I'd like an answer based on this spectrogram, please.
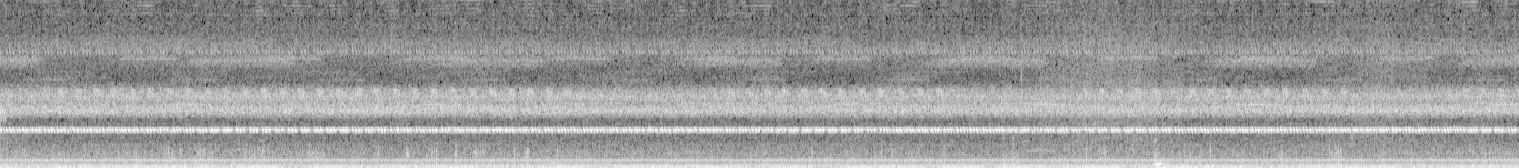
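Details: Night-time insect chorus near a small fire, an unbroken high-pitched shimmering buzz with a faint pulsing texture, a soft low hum underneath and scattered tiny ticks.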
